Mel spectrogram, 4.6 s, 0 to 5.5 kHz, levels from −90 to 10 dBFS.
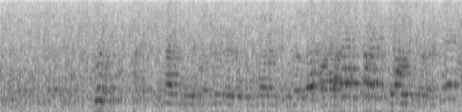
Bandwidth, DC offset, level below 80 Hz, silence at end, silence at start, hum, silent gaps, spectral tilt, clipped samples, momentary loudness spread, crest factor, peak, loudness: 5.4 kHz; under 0.1%; -54 dBFS; 0 s; 0 s; none; none; -6.5 dB/octave; under 0.1%; 11 LU; 18 dB; -10 dBFS; -27 LUFS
